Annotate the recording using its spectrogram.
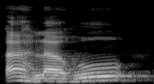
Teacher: ha dari pangkal kerongkongan kita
